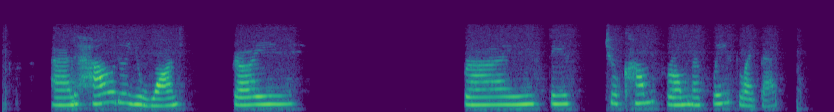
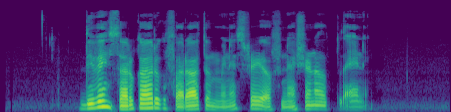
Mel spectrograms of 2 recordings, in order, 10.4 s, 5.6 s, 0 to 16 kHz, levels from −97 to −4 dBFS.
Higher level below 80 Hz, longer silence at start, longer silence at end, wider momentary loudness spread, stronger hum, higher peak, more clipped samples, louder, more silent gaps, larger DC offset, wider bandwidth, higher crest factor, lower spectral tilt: second, -74 dBFS vs -60 dBFS; second, 0.65 s vs 1 s; second, 0.7 s vs 1.1 s; about the same, 14 LU vs 14 LU; neither; second, -14 dBFS vs -2 dBFS; neither; second, -32 LUFS vs -23 LUFS; first, 2.69-2.91 s, 4.00-4.72 s, 4.79-5.38 s, 5.47-5.81 s, 7.53-7.57 s vs none; neither; second, 6.4 kHz vs 11 kHz; about the same, 20 dB vs 22 dB; about the same, -7.5 dB/octave vs -7 dB/octave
